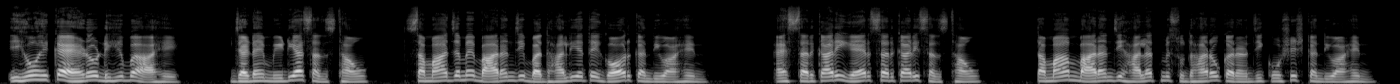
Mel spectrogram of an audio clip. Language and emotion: Sindhi, neutral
